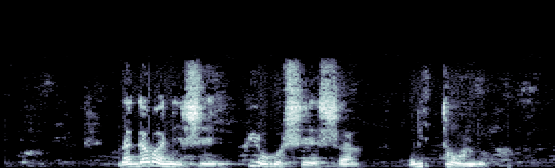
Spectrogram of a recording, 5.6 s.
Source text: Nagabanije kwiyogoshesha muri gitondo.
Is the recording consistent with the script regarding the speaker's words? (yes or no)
yes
